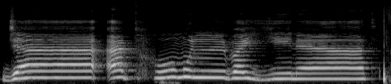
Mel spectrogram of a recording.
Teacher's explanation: താക്കും കാഫിനും സുക്കൂനാവുന്ന സമയത്ത് കുറച്ച് air pass ചെയ്യണ സൗണ്ട് കൊടുക്കുക കേട്ടോ. ജാഅത്ഹുമുൽ ബയ്യിനാത്ത് അതുപോലെ ഊതുക.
